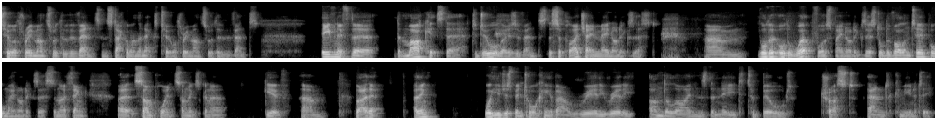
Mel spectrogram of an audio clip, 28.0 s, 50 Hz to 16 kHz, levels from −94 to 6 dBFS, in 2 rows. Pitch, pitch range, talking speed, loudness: 95 Hz, 90-115 Hz, 180 wpm, -26 LUFS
